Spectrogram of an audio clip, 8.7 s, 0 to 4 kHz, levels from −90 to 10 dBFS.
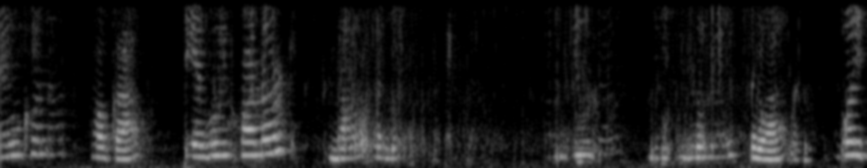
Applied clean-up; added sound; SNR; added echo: neural mask model DeepFilterNet 3.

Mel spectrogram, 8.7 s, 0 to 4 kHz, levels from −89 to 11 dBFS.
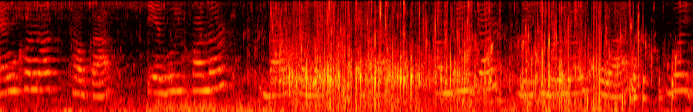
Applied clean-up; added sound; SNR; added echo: none; Gurgling; -4 dB; reverberation time 0.3 s.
